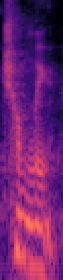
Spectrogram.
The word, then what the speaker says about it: Cholmondeley: They say things that are like quaintly ridiculous in an upper class way, where they pronounce names like Cholmondeley, Chumley, and Fanshawe, and stuff like that.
